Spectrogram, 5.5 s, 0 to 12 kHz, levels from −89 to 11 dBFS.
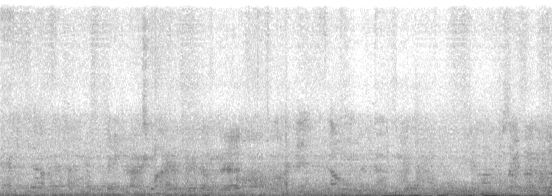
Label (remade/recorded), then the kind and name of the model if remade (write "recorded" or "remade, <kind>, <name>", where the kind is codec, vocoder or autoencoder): remade, codec, SNAC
